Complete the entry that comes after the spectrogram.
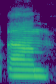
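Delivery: normal talking voice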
